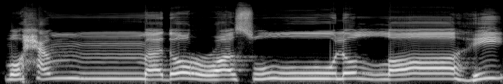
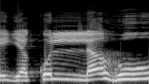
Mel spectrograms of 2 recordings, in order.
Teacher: جب آپ یہاں پر ادغام کر رہے ہو تو آپ کی آواز ناک میں نہیں جا رہی ہے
